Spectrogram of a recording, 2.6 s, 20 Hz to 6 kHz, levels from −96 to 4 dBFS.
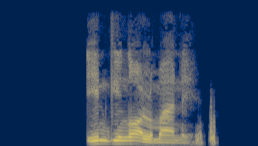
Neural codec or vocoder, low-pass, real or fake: none; 5.4 kHz; real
